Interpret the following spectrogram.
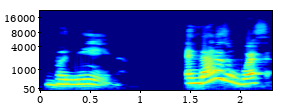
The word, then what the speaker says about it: Benin: um next revisions um so it is pronounced Benin and that is a West African country so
